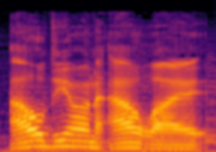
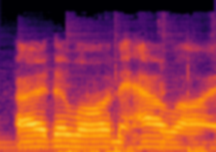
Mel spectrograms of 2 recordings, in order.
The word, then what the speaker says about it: Eidolon Ally: And what I thought of doing was grabbing the Necrochasm, Aldeon Ally. Is that how you say it? Eidolon Ally.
